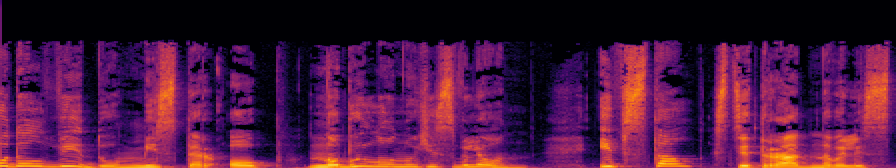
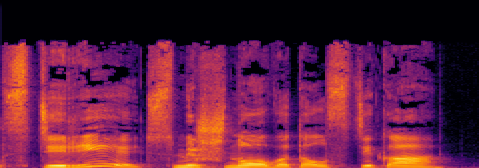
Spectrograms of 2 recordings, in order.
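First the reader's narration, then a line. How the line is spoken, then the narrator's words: Thundering voice. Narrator (Russian): голос прогремел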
